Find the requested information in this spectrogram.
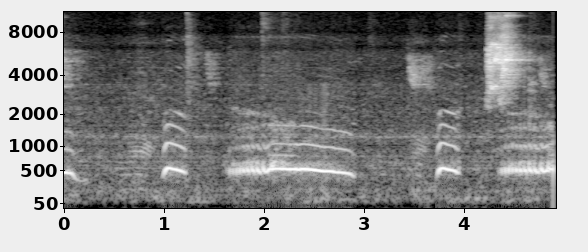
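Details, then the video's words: Barbary dove, pelung style, cooing to coax lazy doves into calling: short rising notes around a level, droning coo of about a second, with a burst of hissy noise near the end. "masteran puter pelung, 100% AMPUH pikat PUTER MALES BUNYI JADI GACOR MANGGUNG, PANCINGAN PUTER"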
